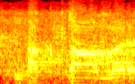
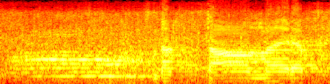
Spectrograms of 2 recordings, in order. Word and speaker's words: भक्तामर: की जय जय भक्तांबर स्त्रोत्र भक्तांबर या भक्तांबर ये दोनों अशुद्ध उच्चारण क्या पड़ रहे हैं आप लोग भक्तांबर ऐसा नहीं है और भक्तांबर भी नहीं है भक्तांबर भक्त भक्तामर प्रणित मौली मण प्रणाम कंद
